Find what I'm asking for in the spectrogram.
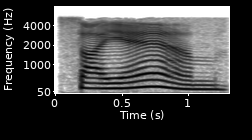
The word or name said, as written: Siam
